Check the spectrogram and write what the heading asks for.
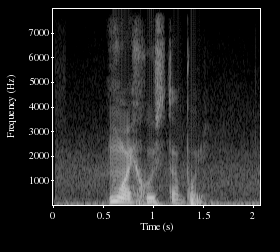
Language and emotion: Russian, neutral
